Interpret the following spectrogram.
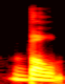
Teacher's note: E o B no final é bem fechadinho, oclusivo.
